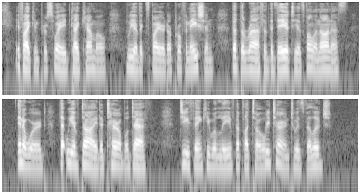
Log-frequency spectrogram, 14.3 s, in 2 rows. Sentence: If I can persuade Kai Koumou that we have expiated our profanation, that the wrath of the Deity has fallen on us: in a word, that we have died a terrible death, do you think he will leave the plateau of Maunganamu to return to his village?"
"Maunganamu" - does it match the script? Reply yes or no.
no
